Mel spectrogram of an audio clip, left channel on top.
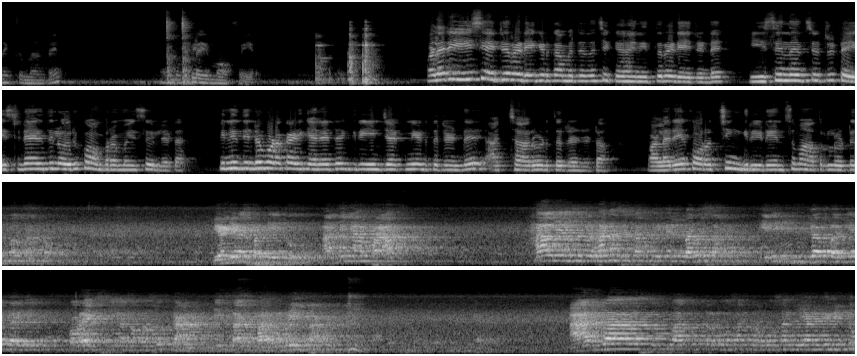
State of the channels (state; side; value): different; both; correlation 0.00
